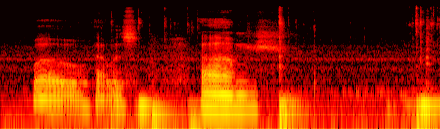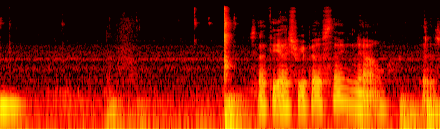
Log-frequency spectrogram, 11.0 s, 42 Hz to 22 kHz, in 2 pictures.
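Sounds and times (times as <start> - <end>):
computer keyboard typing: 5.1 - 5.7.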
